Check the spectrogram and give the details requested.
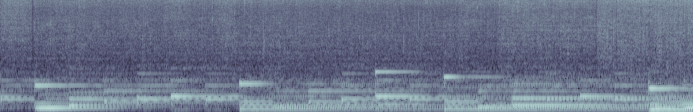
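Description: Chicken strips sizzling with a steady hiss in a hot non-stick frying pan as they are stir-fried over very high heat, under background music with clear held notes.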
